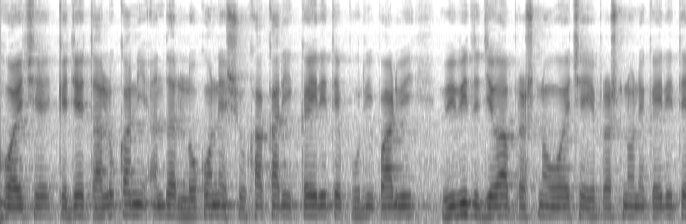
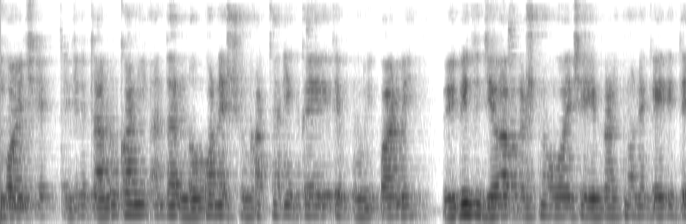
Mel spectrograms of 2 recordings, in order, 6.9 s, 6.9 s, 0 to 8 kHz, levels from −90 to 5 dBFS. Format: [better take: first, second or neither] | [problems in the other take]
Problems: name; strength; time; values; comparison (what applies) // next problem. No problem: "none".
first | noise reduction (neural mask model DeepFilterNet 3)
